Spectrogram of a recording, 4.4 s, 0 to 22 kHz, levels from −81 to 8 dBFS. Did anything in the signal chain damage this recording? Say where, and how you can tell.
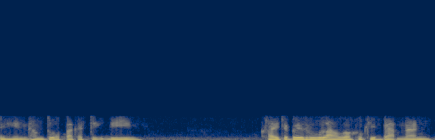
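Yes. Tandem speech coding runs throughout, at the codec stage: nothing reaches above 3.8 kHz, and the sound is rough, muffled and warbly, pointing to two low-rate speech coders in a row, likely G.729A then AMR-NB, the second re-encoding the first's already degraded output.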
